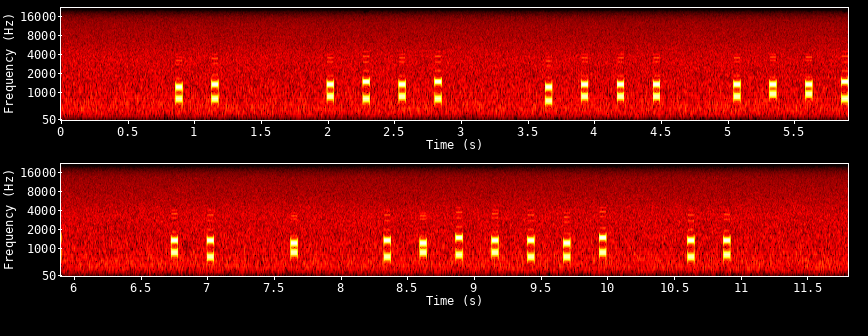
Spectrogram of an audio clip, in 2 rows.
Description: DTMF, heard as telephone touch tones, dialled by machine, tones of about 50 ms. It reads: 45 8686 1888 8006 82 7 2768219 25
